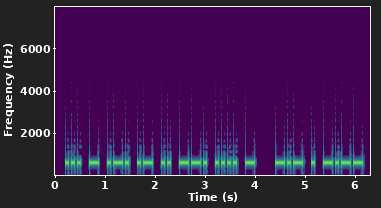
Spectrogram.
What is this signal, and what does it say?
Morse code, heard as a keyed tone, about 20 wpm, 610 Hz. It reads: STRAIGHT KEY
